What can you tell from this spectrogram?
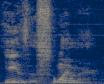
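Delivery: usual speaking voice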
